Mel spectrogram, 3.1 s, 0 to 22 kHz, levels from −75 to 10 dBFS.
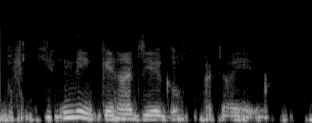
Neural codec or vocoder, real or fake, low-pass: codec, 16 kHz, 4.8 kbps, FACodec; fake; 7.2 kHz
